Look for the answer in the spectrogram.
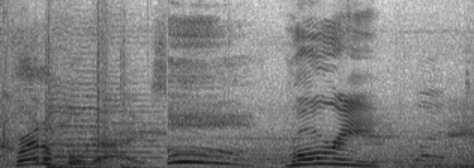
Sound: gasps

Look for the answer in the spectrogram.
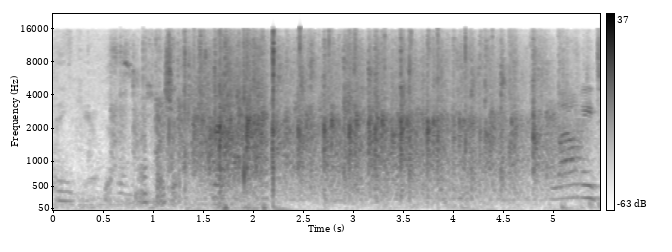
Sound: applause

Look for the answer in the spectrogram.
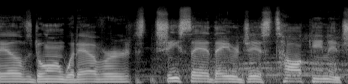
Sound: audience exclaiming

